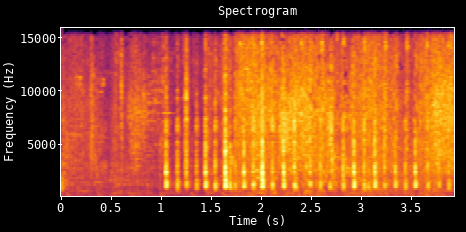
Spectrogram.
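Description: Fast game battle effects crackle and clatter.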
